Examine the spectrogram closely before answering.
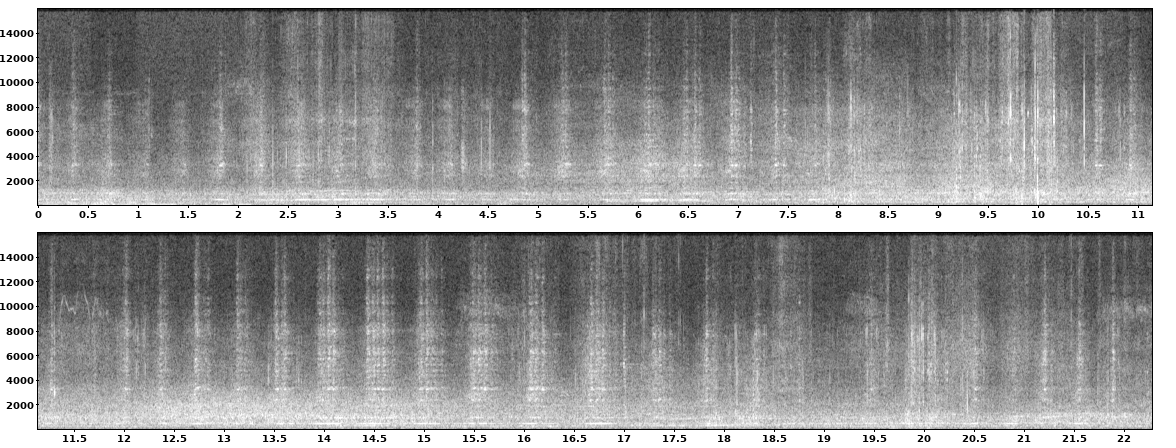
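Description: Bicycle tyres roll on pavement.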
